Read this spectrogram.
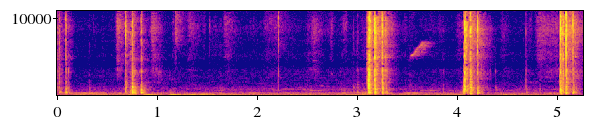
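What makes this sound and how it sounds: Fingertips press the round button and dial on a blue hollow hard-plastic Playskool pop-up learning toy, and its plastic lids clack shut. Sharp, bright plastic clacks come in irregular clusters over a quiet background, the loudest near the end.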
